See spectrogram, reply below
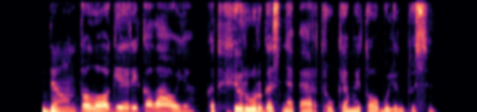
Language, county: Lithuanian, Klaipėda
